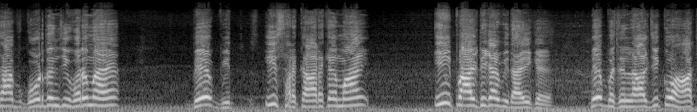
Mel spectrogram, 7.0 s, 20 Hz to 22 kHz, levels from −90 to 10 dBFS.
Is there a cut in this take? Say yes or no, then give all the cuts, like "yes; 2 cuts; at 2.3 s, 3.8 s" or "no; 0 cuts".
no; 0 cuts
